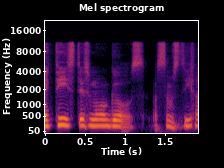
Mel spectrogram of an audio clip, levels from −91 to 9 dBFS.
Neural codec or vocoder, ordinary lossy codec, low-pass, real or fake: codec, 16 kHz in and 24 kHz out, 0.4 kbps, LongCat-Audio-Codec, four codebook decoder; AAC, 96 kbps; 10.8 kHz; fake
